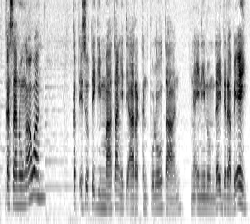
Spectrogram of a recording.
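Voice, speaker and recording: A man's voice: a little high, fast, a bit bright, soft background music, close to an everyday voice. A man with an Ilocano accent playing a generous, mild-mannered husband and son-in-law in a radio drama. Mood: helpful, calm.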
